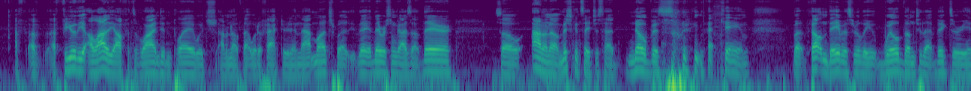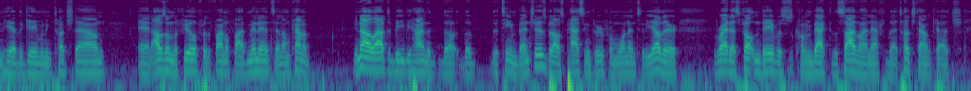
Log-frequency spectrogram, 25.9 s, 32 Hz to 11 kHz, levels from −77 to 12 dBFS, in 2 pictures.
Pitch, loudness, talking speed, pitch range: 105 Hz, -27 LUFS, 260 wpm, 95-115 Hz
